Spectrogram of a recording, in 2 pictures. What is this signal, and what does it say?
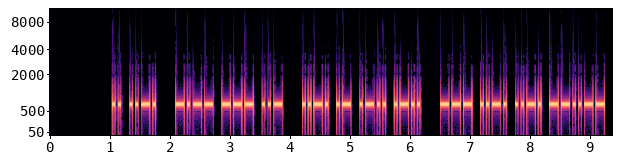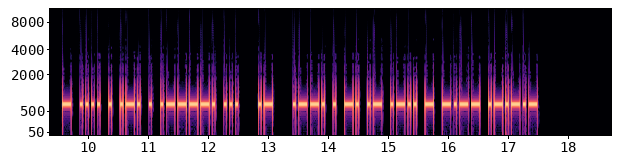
Morse code, heard as a keyed tone, about 25 wpm, 700 Hz. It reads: IF YOU FALL OFF, THERE'S A PENALTY.
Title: A Sound Of Thunder 25wpm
